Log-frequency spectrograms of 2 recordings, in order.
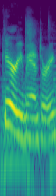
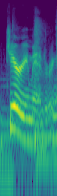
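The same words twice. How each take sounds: First: The word is said in its older, original way. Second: The word is said in its current, modern way. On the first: This is how the term was first said. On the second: This is how the term is said today.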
